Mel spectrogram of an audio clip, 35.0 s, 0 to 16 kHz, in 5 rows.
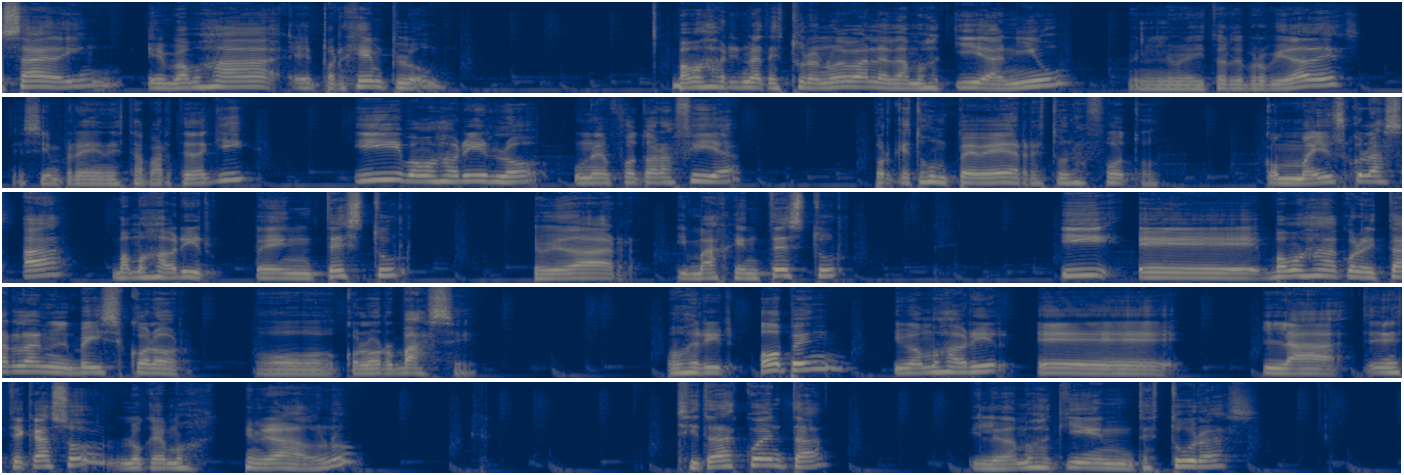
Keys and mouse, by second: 6.5 click, 8.7 middle click, 9.5-11.0 middle drag, 11.0 click, 21.1-22.6 drag, 24.0 click, 31.7-32.2 middle drag, 34.2-34.9 middle drag.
